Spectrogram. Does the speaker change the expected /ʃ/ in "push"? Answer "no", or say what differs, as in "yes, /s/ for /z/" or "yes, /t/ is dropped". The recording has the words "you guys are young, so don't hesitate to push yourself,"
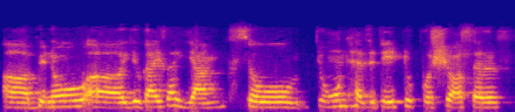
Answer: no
